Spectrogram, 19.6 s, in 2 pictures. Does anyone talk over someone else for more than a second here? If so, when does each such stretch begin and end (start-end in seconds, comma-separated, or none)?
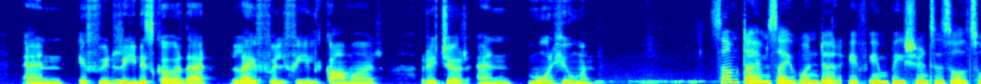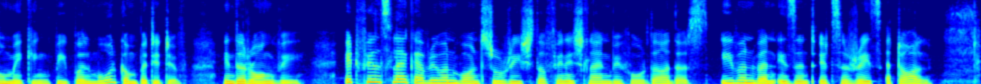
none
